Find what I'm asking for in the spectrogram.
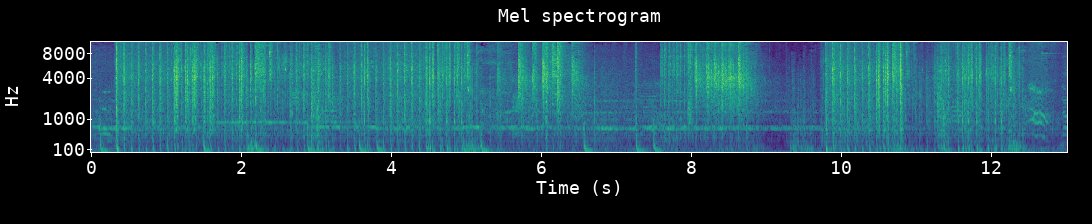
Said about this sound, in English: No, that was a shot.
